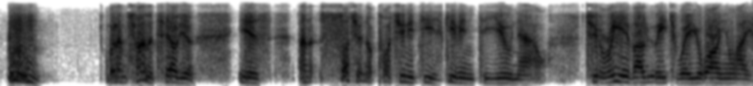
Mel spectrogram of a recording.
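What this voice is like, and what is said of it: Strained, failing voice. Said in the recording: “I was on the radio again somewhere else and my voice is losing.”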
